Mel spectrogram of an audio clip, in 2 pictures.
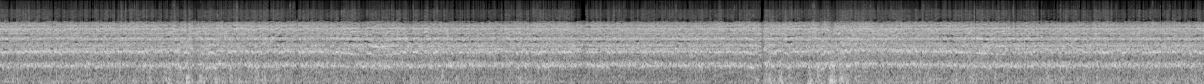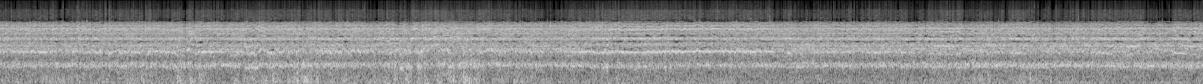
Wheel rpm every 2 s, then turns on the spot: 230, 230, 230, 240, 240, 230, 230, 230, 240, 220, 230, 220.
none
